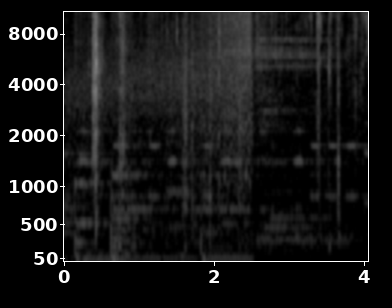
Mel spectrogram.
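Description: Soft background music, with scattered crinkles and clicks of plastic shrink wrap being handled and peeled off a K-pop album.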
